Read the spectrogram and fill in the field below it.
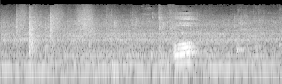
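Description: Filtered bottled water from the gym poured into a jar of pre-workout powder, splashing in short bursts and rising in pitch as it fills, nearby and moderately loud, with a brief exclamation from a voice.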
